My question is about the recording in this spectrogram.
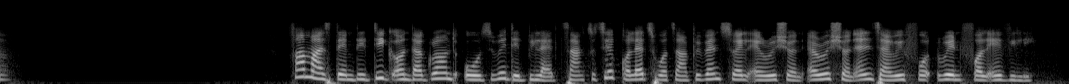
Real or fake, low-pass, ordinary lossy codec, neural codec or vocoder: fake; 7.2 kHz; none; codec, 16 kHz, about 1 kbps, DyCAST, with the encoder's durations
